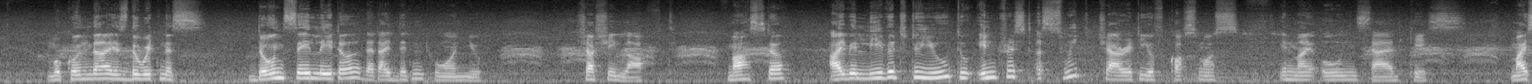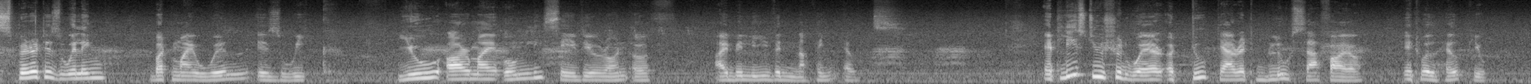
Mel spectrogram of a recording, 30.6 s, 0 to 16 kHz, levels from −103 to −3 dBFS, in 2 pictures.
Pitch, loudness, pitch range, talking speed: 135 Hz, -23 LUFS, 120-170 Hz, 135 wpm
